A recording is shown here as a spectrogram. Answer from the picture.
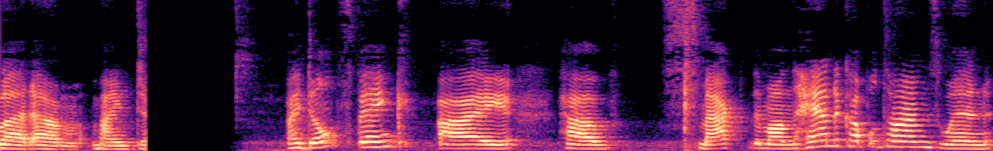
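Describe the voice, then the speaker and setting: Loud and bright with a sharp tone, a woman speaks at a very slow pace with long, frequent pauses and lively intonation. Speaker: stay-at-home mom vlogger. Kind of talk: casual vlog chat. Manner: casual, filler-heavy.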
